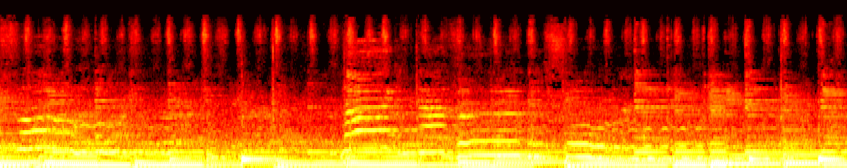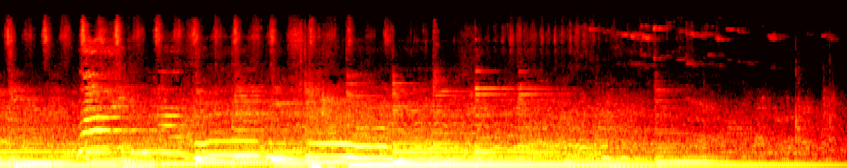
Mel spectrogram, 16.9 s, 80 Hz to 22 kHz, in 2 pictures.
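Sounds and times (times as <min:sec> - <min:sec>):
acoustic guitar strumming: 0:00.0 - 0:16.9
hand percussion: 0:00.0 - 0:16.9.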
